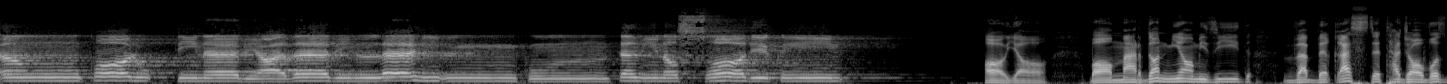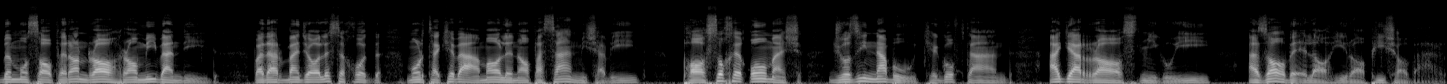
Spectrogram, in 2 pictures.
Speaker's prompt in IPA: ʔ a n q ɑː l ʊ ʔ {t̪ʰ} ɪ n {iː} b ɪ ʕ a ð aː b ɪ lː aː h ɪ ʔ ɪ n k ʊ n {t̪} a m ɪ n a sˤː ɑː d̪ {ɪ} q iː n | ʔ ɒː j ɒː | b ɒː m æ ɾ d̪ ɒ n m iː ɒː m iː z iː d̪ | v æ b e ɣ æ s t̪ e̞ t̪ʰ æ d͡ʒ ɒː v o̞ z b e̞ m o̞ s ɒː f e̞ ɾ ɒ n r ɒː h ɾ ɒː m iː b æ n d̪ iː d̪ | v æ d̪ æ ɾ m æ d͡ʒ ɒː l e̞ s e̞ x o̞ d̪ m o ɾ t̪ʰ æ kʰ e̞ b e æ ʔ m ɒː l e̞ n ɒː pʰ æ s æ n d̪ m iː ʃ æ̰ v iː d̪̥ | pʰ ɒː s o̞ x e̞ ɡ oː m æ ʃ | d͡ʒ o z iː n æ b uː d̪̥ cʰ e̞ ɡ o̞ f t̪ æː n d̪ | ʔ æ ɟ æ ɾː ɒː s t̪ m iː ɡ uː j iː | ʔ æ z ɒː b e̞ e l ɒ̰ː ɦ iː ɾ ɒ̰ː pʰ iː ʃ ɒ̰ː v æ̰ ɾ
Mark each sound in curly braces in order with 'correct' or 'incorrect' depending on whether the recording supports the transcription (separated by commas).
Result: incorrect, incorrect, correct, correct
